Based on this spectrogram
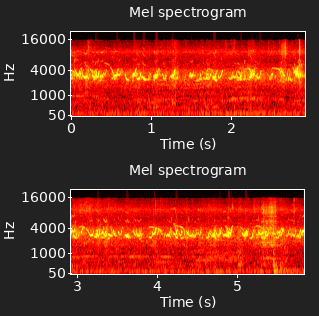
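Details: Baby chickens chirping: a dense, continuous chorus of high, thin peeping notes from several chicks overlapping without pause, with a low background rumble and a brief knock near the end.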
